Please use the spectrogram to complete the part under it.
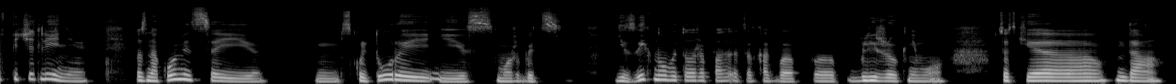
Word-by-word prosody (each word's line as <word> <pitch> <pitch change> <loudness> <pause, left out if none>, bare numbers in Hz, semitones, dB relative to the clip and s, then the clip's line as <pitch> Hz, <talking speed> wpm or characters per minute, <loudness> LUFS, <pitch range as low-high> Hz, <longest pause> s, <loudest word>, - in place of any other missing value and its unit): впечатлений: 230 - -2 0.4
познакомиться 200 +3 +2
и, 135 -4 -2 0.6
м, 135 -1 -6
с - - -11
культурой, 185 0 +3
и 135 -2 -2
с 130 0 -5
может 145 -1 -3
быть, 140 +1 -5 0.5
язык 165 - 0
новый 210 -3 +3
тоже, 180 -1 -2
по 175 -2 -9
этот, 165 -3 -7
как 150 0 -7
бы, 135 -3 -2 0.2
п 145 -2 -2
ближе 160 -2 +3
к 155 - -23
нему. 145 -1 -3 0.5
Всё-таки, 175 0 -1
э, 170 -1 +5 0.2
да. 165 -3 +2
165 Hz, 120 wpm, -24 LUFS, 145-185 Hz, 0.6 s, э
